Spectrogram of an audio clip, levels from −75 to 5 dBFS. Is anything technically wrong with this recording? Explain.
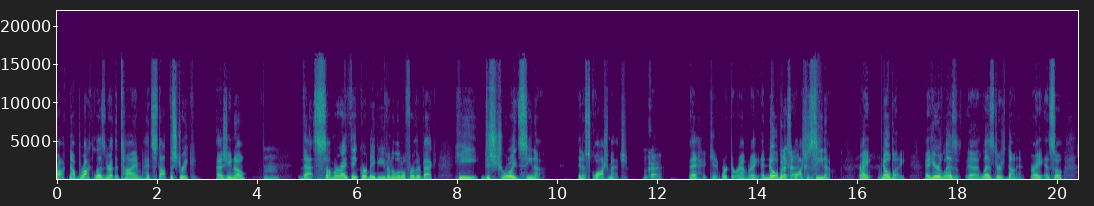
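Yes. The speech has three kinds of transmission fault.

Short concealed packet loss occurs at 2.53 s, just after "time had stopped the", then twice back to back at 5.15 s and 5.18 s, at 13.42 s just before "around right", and at 17.76 s. Each time about 20 ms of audio failed to arrive, and the receiver filled the gap by extending the preceding sound before rejoining the real signal. Each one is a single brief smear or wobble. Because it is isolated, it does not turn into sustained choppiness.

Repeated packet loss (robotic sound) affects 10.56–10.71 s, just after "in a", with four gaps; 12.05–12.22 s, with four gaps; and 19.22–19.34 s, with three gaps. The longest gaps are 24, 28 and 23 ms, and roughly half of each stretch is concealment. With so many patches close together, the sound turns choppy, with pieces missing. The roughness is irregular rather than held at one pitch.

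Robotic sound from repeated short buffers occupies 16.02–16.49 s. Across most of that half second the speech becomes a rigid, metallic buzz at 188 Hz while still loosely following the speech. The likely cause is software repeating the last few milliseconds whenever fresh audio arrives too seldom, which fits a buffer of about 5.3 ms. Unlike packet loss, the buzz stays locked at one steady pitch instead of breaking up irregularly.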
